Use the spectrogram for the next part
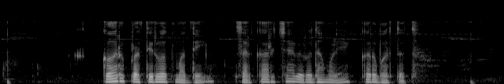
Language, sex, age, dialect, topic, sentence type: Marathi, male, 18-24, Southern Konkan, banking, statement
